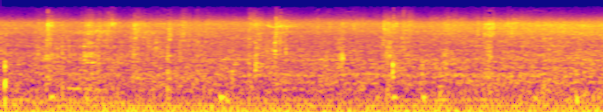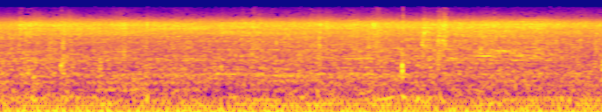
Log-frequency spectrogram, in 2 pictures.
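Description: Steady low hum with a broad hiss over it and a few faint scattered clicks, without a pause or change.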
